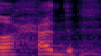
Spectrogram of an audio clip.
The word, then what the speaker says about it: احد: کیونکہ معنی ہی پورا تبدیل ہو گیا ہے۔ صحیح تلفظ کیا ہے؟ قل هو اللہ احد۔ ترجمہ کیا بنے گا؟ اے محبوب آپ فرماؤ وہ اللہ ایک ہے۔ آپ نے احد کو ہٹا کر احد پڑھا ہے۔ اب احد کا معنی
